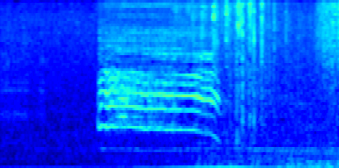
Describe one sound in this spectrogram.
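A crow caws nearby.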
